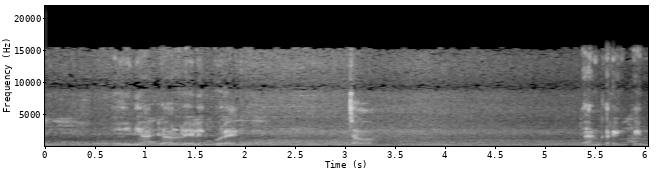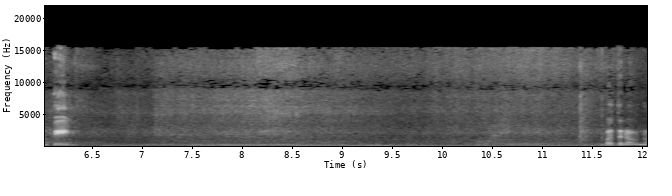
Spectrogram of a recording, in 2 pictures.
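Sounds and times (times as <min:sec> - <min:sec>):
man speaking: 0:00.6 - 0:02.3, 0:03.0 - 0:03.6, 0:05.4 - 0:06.5
low rumble: 0:00.6 - 0:07.4.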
